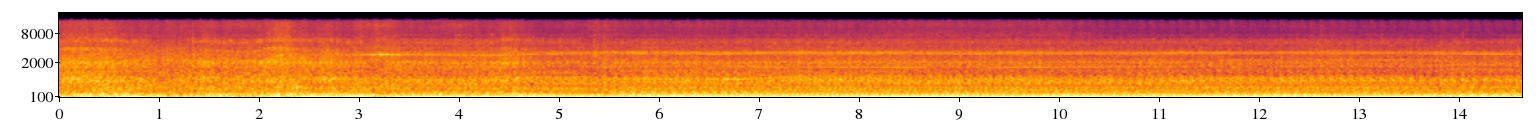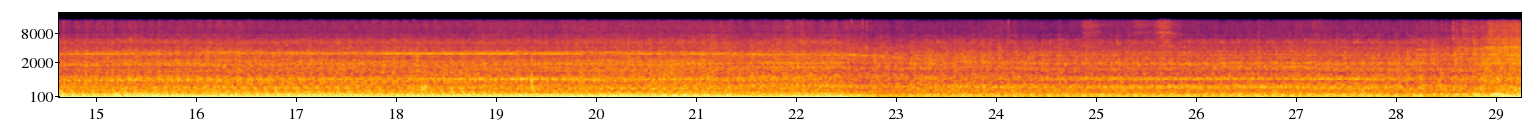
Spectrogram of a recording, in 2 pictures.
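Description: Caterpillar C15 Acert 15.2 L inline-six turbo diesel of a Peterbilt 388 semi idling steadily, with a thin high whine above the engine note. About three-quarters of the way through, the sound drops slightly and becomes thinner.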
